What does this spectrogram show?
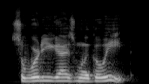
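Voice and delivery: calmest voice, totally unruffled, acted out, easy. Retelling his dad's question after a violent scene: imitating a very calm voice. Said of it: "in the calmest of voice".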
